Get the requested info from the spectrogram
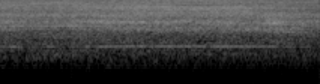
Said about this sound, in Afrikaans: Binne 'n japtrap het hulle die toepassing afgelaai op hulle fone en die stofsuier draai al in die rondte in die sitkamer.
